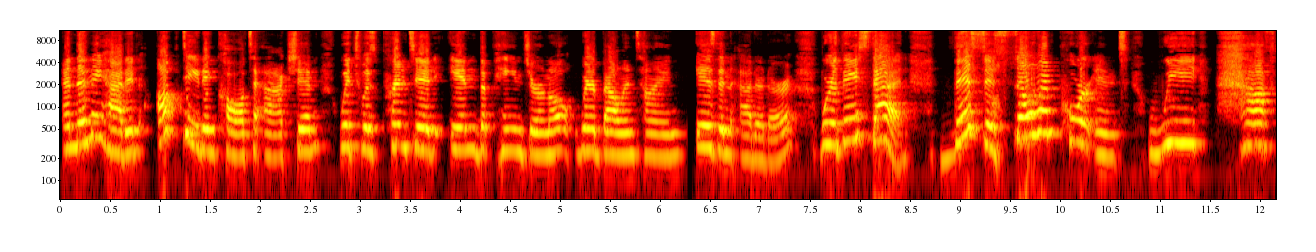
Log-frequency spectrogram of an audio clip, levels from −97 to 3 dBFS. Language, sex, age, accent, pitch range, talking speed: English, female, 30-49, American, 230-300 Hz, 150 wpm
